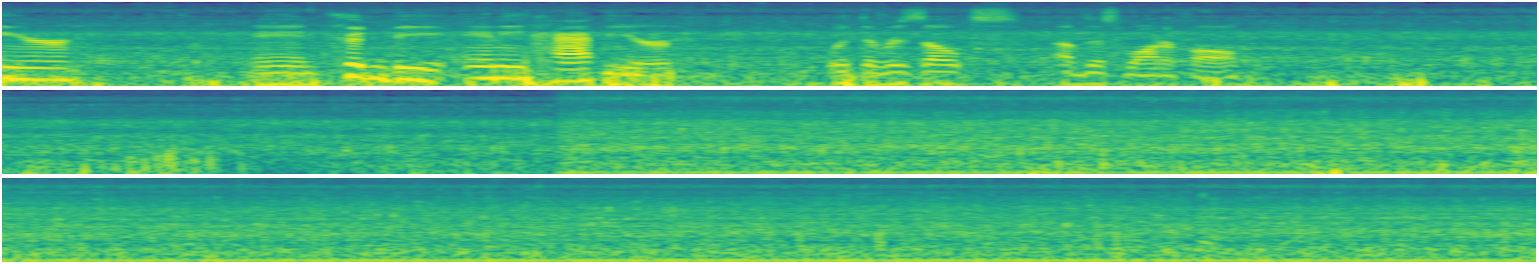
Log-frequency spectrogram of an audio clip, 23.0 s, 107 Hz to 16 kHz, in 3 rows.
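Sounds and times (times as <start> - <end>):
waterfall rushing: 4.1 - 6.2.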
